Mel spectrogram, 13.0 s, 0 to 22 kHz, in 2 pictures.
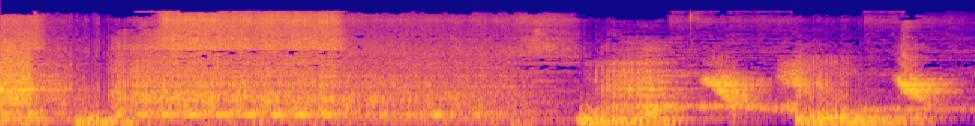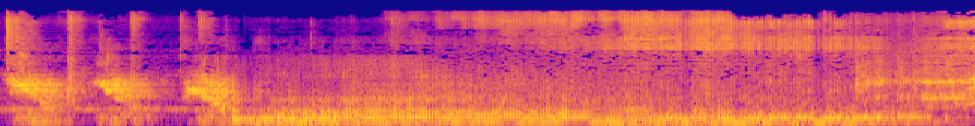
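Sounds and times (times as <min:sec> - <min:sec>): vocal shouts: 0:04.6 - 0:08.1.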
